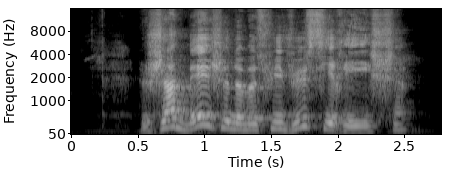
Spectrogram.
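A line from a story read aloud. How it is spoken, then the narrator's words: Grumbling. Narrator (French): il grommela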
